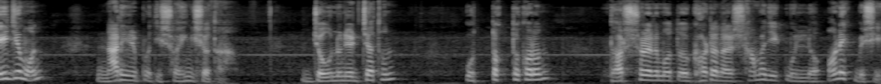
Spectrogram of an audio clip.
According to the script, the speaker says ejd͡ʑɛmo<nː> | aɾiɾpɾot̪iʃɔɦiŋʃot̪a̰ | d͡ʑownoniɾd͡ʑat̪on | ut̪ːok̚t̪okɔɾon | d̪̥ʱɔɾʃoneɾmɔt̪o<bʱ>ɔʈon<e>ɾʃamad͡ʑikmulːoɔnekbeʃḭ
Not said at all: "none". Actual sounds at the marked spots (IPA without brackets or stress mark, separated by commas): nː, ɡʱ, a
